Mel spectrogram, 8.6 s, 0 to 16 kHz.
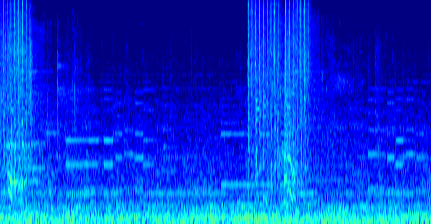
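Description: Gunfire bursts in the Fallout 4 video game with a survival mod, two dense volleys near the start and around the middle over a steady rumbling game soundscape, with voices calling out at times.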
